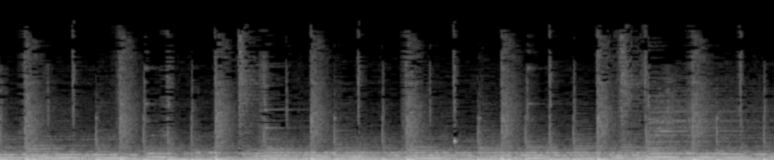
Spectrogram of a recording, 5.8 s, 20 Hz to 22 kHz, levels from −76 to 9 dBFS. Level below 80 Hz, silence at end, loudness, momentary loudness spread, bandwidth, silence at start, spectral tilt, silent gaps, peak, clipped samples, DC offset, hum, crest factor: -22 dBFS; 0 s; -17 LUFS; 1 LU; 19 kHz; 0 s; -6 dB/octave; none; -2 dBFS; under 0.1%; under 0.1%; none; 12 dB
